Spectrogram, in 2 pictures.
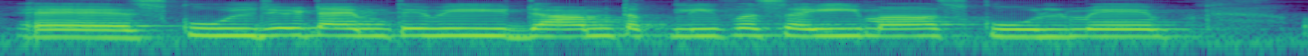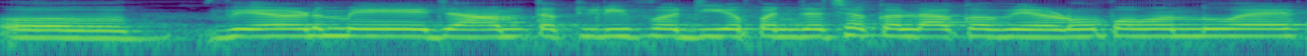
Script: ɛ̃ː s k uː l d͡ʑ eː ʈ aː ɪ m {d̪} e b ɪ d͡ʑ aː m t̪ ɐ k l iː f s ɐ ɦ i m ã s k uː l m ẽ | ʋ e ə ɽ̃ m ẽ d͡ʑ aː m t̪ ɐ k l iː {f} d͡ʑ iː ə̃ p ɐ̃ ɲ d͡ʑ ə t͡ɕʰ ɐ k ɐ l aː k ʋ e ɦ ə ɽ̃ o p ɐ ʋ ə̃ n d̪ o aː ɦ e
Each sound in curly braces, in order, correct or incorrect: incorrect: t̪, correct

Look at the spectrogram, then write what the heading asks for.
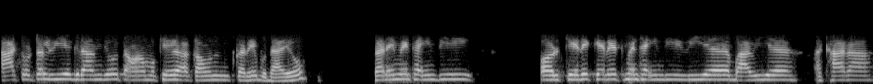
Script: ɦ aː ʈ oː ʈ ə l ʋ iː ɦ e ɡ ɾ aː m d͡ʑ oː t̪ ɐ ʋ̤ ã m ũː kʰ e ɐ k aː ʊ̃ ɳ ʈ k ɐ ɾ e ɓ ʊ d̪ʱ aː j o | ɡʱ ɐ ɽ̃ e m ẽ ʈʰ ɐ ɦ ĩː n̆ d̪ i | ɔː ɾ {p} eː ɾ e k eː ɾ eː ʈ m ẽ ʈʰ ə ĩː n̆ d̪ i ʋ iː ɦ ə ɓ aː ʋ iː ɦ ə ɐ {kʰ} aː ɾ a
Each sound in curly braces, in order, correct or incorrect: incorrect: k, incorrect: ʈʰ

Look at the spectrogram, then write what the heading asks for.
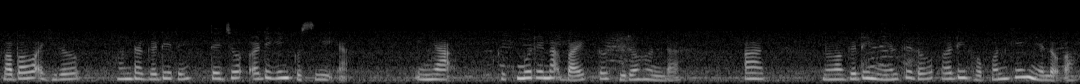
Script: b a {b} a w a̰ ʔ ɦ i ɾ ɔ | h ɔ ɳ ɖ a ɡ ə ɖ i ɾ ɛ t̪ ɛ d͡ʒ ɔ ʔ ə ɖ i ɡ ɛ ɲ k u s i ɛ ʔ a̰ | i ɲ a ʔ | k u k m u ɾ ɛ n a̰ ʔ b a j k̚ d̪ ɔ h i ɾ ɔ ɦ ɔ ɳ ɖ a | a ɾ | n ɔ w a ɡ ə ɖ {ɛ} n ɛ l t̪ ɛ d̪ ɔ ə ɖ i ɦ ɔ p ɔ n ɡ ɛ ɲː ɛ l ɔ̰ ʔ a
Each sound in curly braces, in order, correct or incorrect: correct, incorrect: i

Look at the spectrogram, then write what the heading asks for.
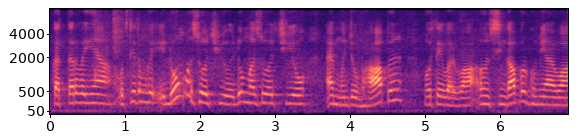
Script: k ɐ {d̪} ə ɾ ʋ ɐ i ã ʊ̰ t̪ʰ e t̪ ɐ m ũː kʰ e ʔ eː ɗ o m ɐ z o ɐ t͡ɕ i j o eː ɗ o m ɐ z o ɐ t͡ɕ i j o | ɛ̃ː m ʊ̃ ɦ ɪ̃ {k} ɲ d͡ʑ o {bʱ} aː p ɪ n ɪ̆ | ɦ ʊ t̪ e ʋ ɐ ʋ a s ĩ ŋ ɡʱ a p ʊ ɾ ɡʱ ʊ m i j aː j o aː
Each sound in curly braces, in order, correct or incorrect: incorrect: t̪, incorrect: none, correct

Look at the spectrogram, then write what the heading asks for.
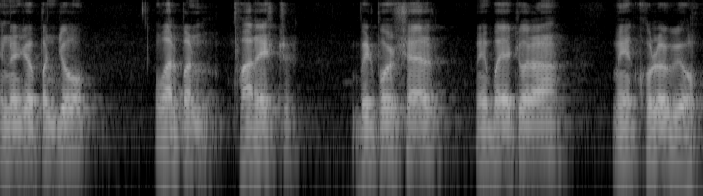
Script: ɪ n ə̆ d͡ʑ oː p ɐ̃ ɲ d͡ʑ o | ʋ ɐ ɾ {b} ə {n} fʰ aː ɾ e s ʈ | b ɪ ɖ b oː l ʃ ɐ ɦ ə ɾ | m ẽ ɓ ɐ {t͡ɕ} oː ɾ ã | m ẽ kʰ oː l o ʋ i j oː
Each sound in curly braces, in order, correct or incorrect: correct, correct, correct

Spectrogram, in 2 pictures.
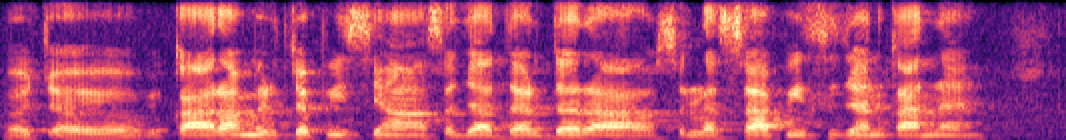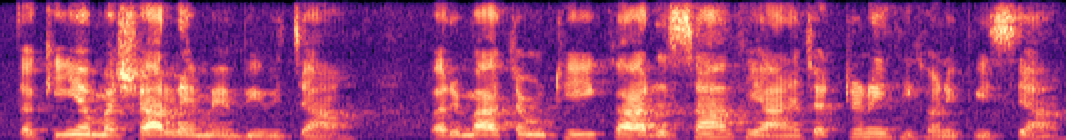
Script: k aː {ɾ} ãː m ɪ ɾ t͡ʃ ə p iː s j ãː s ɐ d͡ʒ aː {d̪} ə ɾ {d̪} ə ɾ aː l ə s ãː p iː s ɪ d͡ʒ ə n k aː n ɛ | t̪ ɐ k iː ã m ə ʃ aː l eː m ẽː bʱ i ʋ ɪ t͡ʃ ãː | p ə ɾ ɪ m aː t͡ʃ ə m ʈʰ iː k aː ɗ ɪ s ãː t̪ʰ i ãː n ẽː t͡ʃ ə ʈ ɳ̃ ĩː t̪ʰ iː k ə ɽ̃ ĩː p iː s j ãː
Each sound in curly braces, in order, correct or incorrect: correct, correct, correct

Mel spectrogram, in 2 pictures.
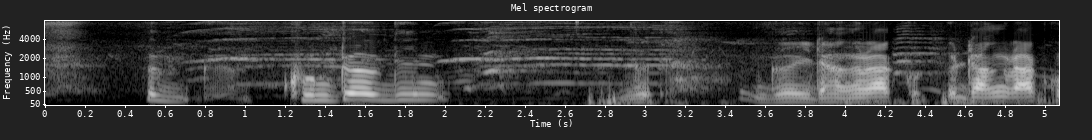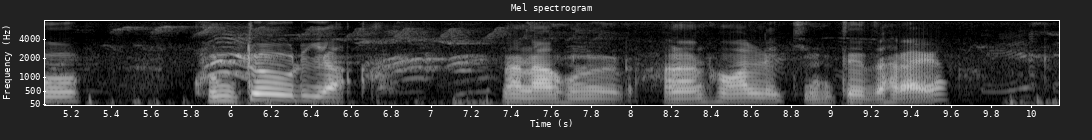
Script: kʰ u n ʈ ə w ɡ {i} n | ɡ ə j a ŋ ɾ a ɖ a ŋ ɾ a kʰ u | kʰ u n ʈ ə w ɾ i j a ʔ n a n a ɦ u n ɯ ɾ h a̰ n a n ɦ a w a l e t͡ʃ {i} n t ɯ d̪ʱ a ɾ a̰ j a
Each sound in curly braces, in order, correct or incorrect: correct, correct

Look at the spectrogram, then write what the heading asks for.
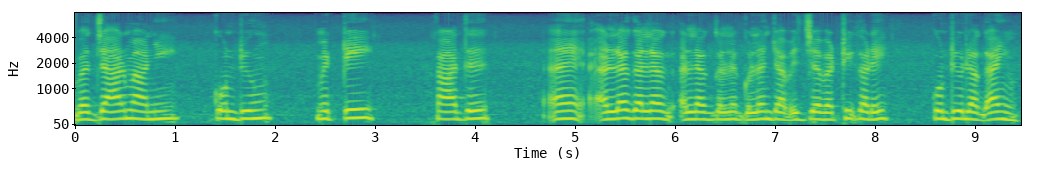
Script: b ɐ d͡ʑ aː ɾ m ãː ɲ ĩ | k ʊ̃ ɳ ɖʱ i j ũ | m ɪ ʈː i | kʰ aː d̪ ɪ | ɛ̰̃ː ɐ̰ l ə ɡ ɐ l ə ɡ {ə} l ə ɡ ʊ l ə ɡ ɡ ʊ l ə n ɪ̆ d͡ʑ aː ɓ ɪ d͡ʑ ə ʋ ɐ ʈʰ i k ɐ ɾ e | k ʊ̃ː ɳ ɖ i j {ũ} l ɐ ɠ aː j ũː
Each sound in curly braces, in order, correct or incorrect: incorrect: ɐ, correct

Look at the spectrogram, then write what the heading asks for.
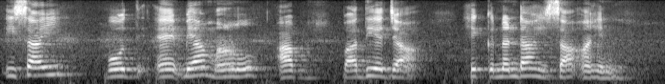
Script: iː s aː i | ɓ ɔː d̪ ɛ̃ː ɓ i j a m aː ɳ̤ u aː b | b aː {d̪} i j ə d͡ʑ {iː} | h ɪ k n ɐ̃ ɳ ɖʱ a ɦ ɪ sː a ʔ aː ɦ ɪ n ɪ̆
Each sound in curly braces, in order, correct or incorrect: correct, incorrect: aː

